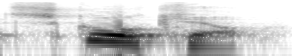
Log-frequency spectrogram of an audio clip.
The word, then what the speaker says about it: Schuylkill: the dutch pronunciation but the people of the pennsylvania region pronounce it schoolkill in a rough translation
